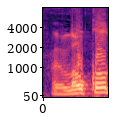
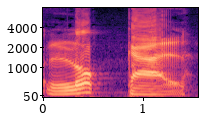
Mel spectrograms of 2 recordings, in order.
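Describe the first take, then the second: First: It is said with English vowel sounds. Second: It is said with Spanish vowel sounds.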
